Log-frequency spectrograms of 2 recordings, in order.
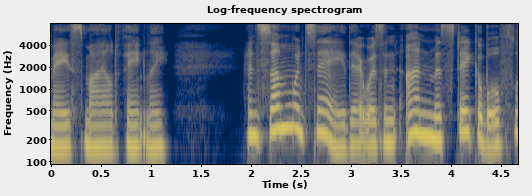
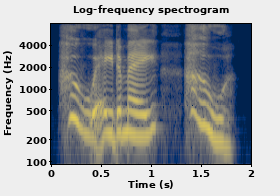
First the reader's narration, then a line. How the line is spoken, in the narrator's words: Coraline cried again, shaking her head in fear and confusion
